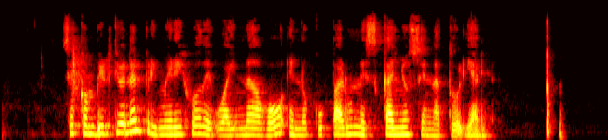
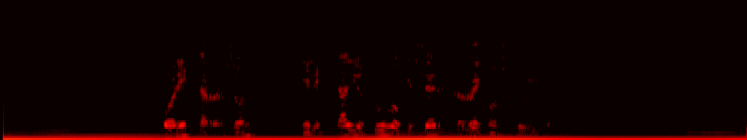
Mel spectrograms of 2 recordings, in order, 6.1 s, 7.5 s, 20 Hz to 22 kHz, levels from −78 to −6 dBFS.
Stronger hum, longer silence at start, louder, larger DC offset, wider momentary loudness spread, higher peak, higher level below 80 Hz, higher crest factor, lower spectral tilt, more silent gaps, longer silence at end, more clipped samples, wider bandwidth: second, none vs 50 Hz at -50 dBFS; first, 0.65 s vs 0.05 s; first, -21 LUFS vs -55 LUFS; neither; first, 11 LU vs 7 LU; first, -2 dBFS vs -38 dBFS; second, -60 dBFS vs -52 dBFS; first, 20 dB vs 12 dB; about the same, -5.5 dB/octave vs -5.5 dB/octave; neither; first, 0.45 s vs 0 s; neither; first, 14 kHz vs 7 kHz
